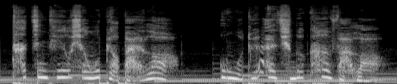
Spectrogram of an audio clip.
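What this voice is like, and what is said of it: Speaking quietly, in a low voice. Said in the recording (Chinese): “小声说道”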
